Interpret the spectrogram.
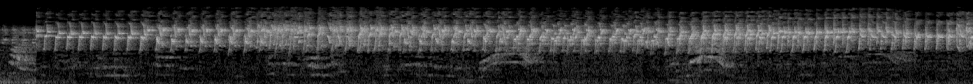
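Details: Lovebird giving long ngekek song meant to provoke other lovebirds into singing: one unbroken, rapid, high chattering trill that runs for nearly ten seconds at a steady pace, with soft faint chirps underneath.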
